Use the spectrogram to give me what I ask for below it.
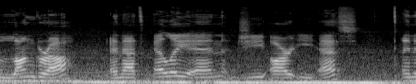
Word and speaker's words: Langres: it should be runny ours is it's called langra and that's l-a-n-g-r-e-s and it's a cow's milk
